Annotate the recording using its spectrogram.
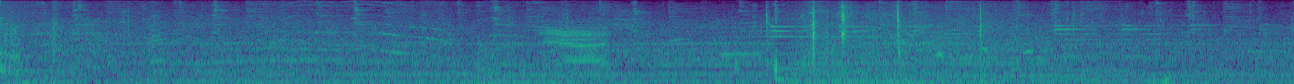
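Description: Boat motor running as the boat moves off, with a steady low rumble of engine and wind on the microphone, under background music.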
